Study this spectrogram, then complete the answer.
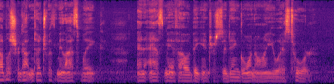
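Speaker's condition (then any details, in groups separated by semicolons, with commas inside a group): Cerebral palsy, mild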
